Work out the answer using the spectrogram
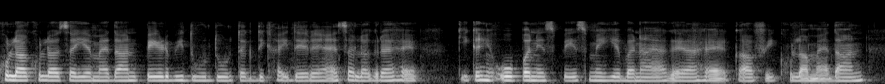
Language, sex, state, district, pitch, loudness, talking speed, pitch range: Hindi, female, Gujarat, Valsad, 180 Hz, -17 LUFS, 205 wpm, 175-185 Hz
